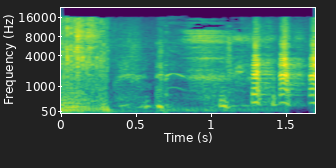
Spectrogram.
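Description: Several short, sputtering fart noises in quick, irregular bursts, close and fairly loud, ending with three sharp blasts in a row.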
